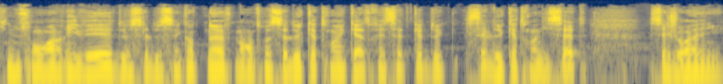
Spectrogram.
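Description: At a moderate pace, a man speaks with a dark, mellow tone at medium pitch, the sound dry and close with no echo. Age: 30s. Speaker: film podcast panelist. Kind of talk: casual chat.

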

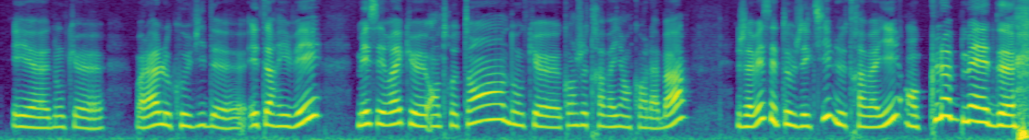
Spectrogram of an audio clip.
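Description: Speaking at a very slow pace, a woman with a fairly high pitch uses lively intonation on a very clean recording with a silent background. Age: 20s. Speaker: early childhood educator. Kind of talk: casual interview chat. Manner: hesitant, many fillers.

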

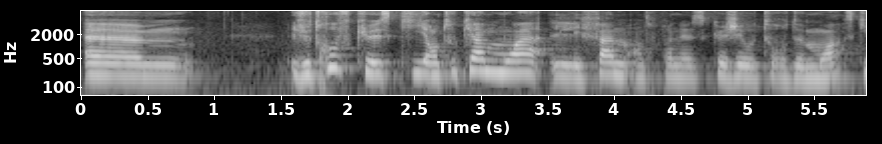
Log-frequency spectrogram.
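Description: A woman at a fairly slow pace, medium in pitch with ordinary pitch variation, in an unremarkable speaking voice. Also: very clean recording, silent background. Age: 30s. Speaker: content creator and author. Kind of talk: casual chat.

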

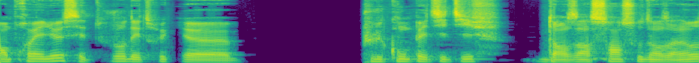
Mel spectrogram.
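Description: A man speaks at a fairly quick pace with a fairly low pitch and fairly even intonation. The recording is very clean with a silent background and a dry, close sound with no echo. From France, Reims. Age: 20s. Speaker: crisis manager and gamer. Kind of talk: casual interview. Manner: hesitant, with fillers.

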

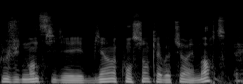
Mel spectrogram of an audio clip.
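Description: On a very clean recording over a silent background, a man talks in a dark, mellow tone. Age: 30s. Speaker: photographer and web designer, former engineer. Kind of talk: casual chat.

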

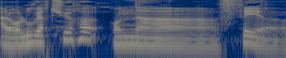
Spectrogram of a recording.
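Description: A man with a Toulouse accent talks at a medium pitch over noticeable background noise. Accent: southern French, Toulouse. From southwest France, Lourdes and Toulouse. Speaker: restaurant owner. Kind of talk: interview.

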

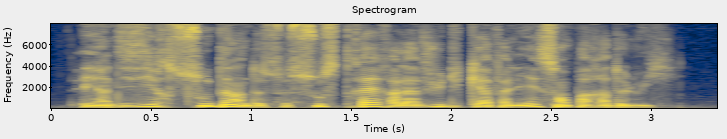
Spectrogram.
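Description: On a very clean recording with a silent background, a man talks at a very fast pace, his fairly high, somewhat breathy voice dark and mellow in tone, with ordinary pitch variation. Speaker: podcast co-host. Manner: hesitant, halting, thinking aloud.

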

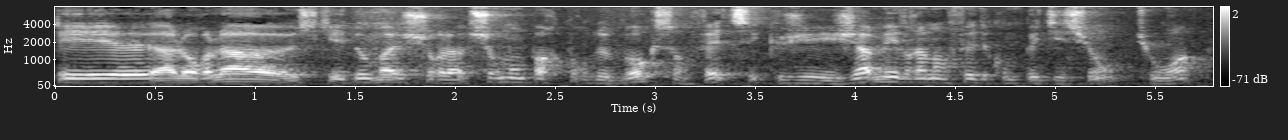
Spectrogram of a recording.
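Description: Against noticeable background noise, a man speaks at a moderate pace with hardly any pauses. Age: 20s. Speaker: doctoral student and mountain athlete. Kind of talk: casual interview. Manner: hesitant, many fillers.

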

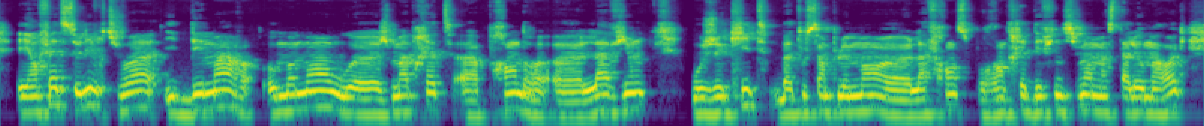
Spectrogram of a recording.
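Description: A fairly high-pitched man's voice at a moderate pace, with fairly even intonation, very even loudness and noticeable background noise. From Morocco. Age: 20s. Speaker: digital marketing entrepreneur. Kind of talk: interview. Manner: casual.

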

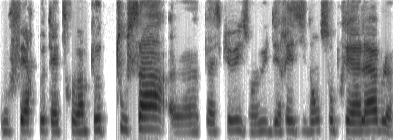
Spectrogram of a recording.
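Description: Over music in the background, a woman speaks at a medium pitch with ordinary pitch variation in a dry, close sound with no echo. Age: 30s. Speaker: concert venue programmer. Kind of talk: casual interview.

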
